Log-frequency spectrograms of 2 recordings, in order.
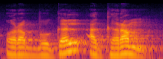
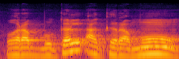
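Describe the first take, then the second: First: The last word ends on a bare 'm' sound. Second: The last word ends with a short 'u' vowel. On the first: The reading stops at this word. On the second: The reading continues on to the next words.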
